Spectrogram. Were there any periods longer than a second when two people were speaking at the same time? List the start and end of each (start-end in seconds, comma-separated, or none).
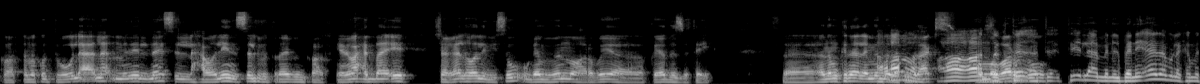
8.8-10.6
